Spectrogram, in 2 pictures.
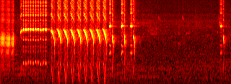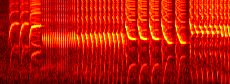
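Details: Bottle-green canary singing its provocative 'tembakan' master song: fast pulsed trills and upslurred chips, a pause of near silence, then renewed bursts of loud slurred whistles and a steady rolling buzz.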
